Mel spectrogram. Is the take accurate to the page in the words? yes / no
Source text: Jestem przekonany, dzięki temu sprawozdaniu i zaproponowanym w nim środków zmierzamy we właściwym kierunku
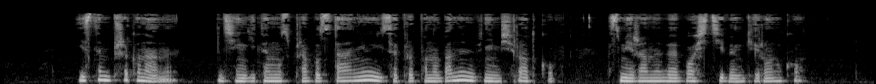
yes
